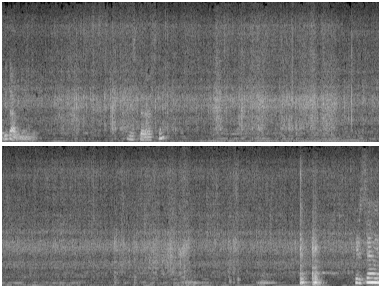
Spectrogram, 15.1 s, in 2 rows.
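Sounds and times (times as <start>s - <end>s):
chicken sizzling in a wok: 0.0s - 15.0s
fried onions tipped in: 1.1s - 7.4s.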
